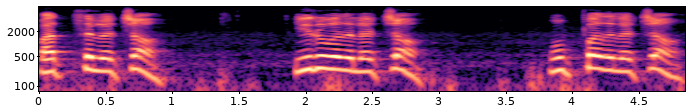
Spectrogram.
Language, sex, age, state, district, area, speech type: Tamil, female, 60+, Tamil Nadu, Tiruchirappalli, rural, spontaneous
